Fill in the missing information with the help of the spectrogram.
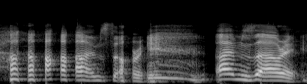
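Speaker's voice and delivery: high-pitched apology after a burst of laughter; laughing apology. Real, not acted. Player apologizes to viewers for screaming, laughing.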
